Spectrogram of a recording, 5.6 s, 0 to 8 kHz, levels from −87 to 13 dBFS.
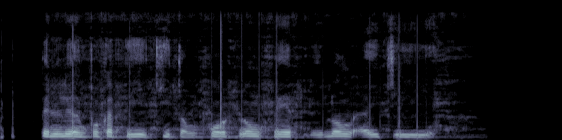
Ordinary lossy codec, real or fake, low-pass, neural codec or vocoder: none; fake; 7.2 kHz; codec, 16 kHz, 16 kbps, FreqCodec, larger model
